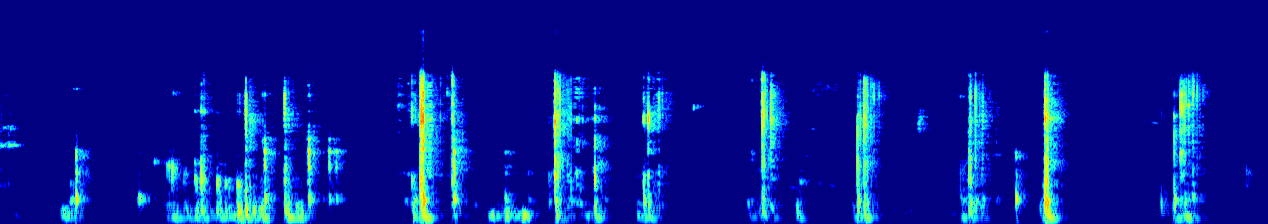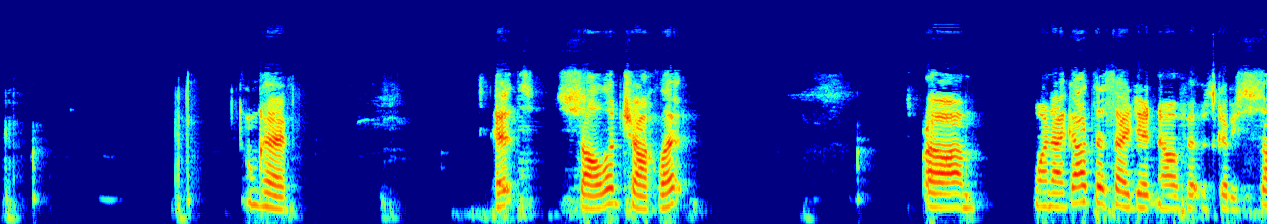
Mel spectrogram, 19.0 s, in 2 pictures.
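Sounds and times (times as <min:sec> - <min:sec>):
chocolate crunching: 0:00.5 - 0:10.1, 0:10.8 - 0:11.4.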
